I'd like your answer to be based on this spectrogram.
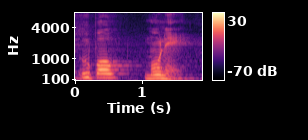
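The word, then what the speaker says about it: hupomone: In the Greek, the Greek word for patience is upomone. Upomone means to abide under. Upo, that's how it's spelled in the Greek. Upo is under, and meno means to abide.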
